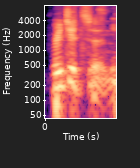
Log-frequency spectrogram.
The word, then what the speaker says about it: Bridgerton: Bridgerton? – Is it Bridgerton? Yes, yes, you say it so right. You pronounce it the English way.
